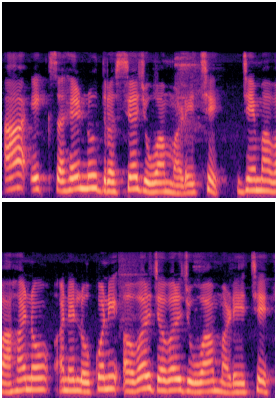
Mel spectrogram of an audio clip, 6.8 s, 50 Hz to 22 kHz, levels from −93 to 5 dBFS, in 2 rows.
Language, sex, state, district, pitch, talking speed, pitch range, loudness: Gujarati, female, Gujarat, Valsad, 205 Hz, 130 wpm, 185-225 Hz, -14 LUFS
